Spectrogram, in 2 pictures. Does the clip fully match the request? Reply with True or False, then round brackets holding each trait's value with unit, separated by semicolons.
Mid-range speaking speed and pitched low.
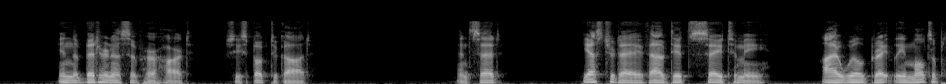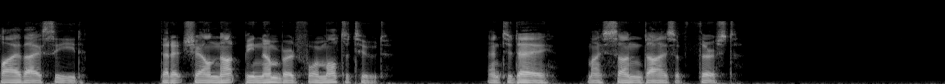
False (125 wpm; 90 Hz)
